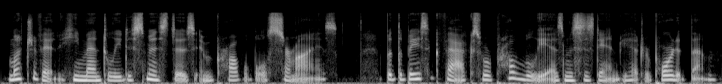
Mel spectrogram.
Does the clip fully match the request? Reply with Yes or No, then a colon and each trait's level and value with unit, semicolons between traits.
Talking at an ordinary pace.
Yes: average, 175 wpm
